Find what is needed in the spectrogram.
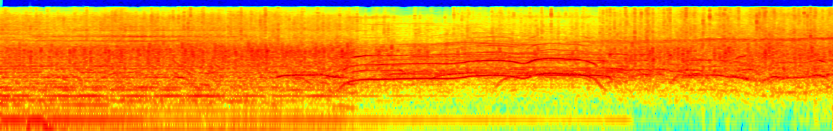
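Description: A live rock band ends a song: the final chord is held with bass and drums until it cuts off about six seconds in. Over it the crowd applauds and cheers, and a voice calls out long sliding notes.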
